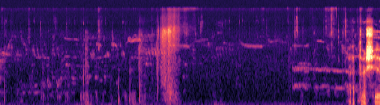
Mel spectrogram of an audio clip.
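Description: Dry hay rustles and crackles as rabbits shuffle through it.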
